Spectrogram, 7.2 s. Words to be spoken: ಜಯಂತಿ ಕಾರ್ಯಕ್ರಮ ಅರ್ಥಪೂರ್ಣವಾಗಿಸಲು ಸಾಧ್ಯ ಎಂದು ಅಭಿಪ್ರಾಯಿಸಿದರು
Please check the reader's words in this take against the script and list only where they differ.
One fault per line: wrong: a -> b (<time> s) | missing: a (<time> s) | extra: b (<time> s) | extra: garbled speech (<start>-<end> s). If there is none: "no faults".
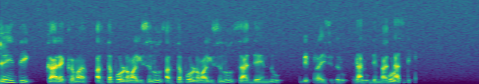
extra: ಅರ್ಥಪೂರ್ಣವಾಗಿಸಲು (2.5 s)
extra: garbled speech (5.3-6.3 s)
